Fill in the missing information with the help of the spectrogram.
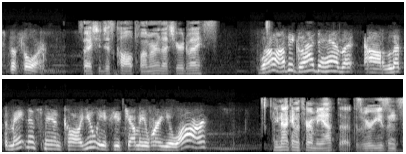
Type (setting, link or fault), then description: link, phone line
